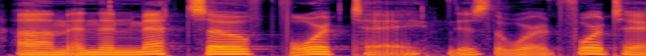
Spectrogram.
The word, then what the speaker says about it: mezzo: MF mezzo Forte and it's actually spelled like this m e z z o but sounds like met it almost sounds like mezzo uh like almost like there's a t in there but not quite um and then mezzo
